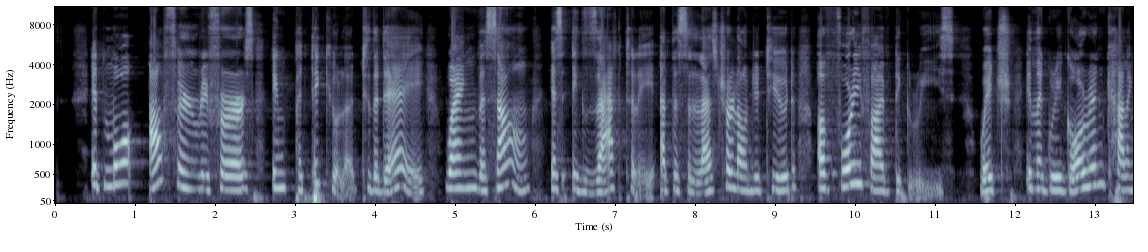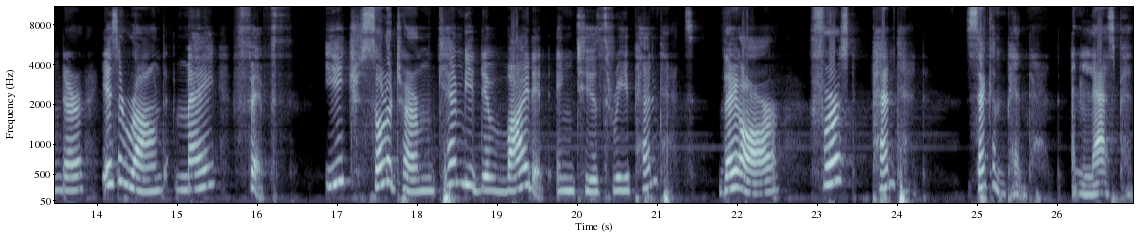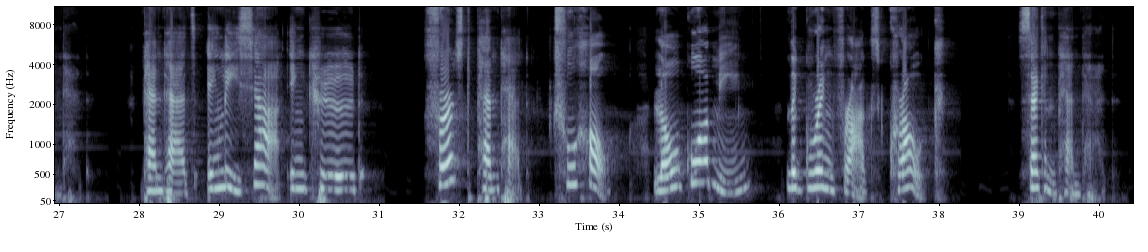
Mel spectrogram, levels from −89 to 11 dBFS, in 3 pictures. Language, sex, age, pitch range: Chinese, female, 60-79, 220-295 Hz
